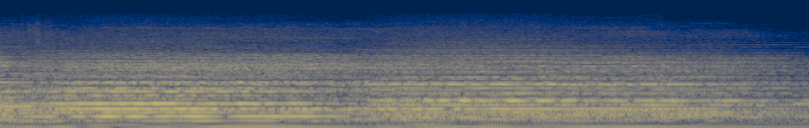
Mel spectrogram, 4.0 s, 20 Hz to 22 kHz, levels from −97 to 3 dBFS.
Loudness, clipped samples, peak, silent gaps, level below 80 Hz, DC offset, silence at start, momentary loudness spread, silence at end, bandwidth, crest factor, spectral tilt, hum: -24 LUFS; under 0.1%; -10 dBFS; none; -40 dBFS; under 0.1%; 0 s; 7 LU; 0 s; 10.5 kHz; 16 dB; -5.5 dB/octave; none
